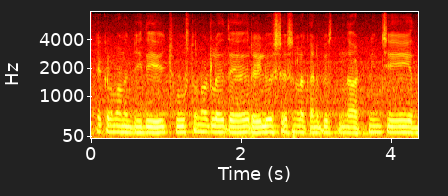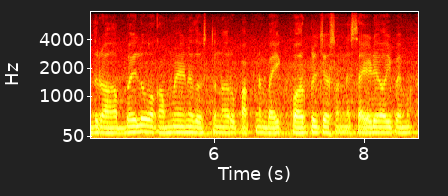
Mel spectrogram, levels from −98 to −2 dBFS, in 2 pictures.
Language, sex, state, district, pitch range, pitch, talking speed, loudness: Telugu, male, Andhra Pradesh, Krishna, 135-145 Hz, 140 Hz, 125 wpm, -15 LUFS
